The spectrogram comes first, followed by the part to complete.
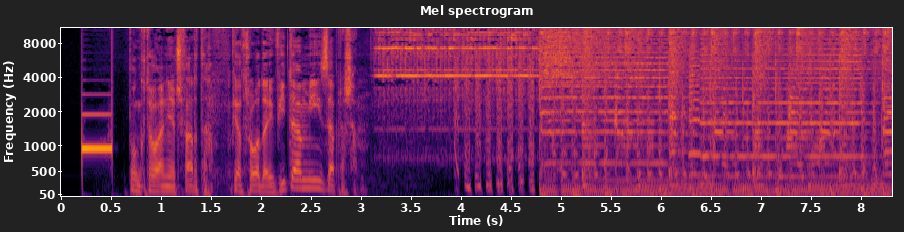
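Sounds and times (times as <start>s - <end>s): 
speech: 0.7s - 3.4s, 4.0s - 4.6s
alarm clock ringing: 3.1s - 5.3s
loud music: 4.8s - 8.2s.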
